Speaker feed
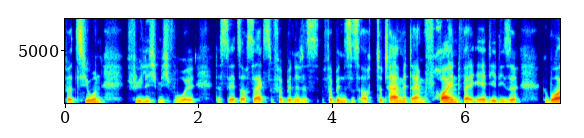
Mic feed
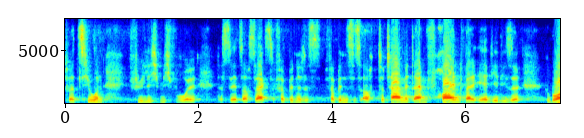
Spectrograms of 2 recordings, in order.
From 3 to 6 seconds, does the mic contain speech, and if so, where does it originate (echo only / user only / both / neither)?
echo only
